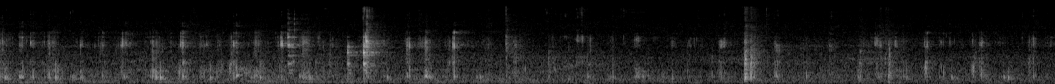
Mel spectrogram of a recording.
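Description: A person chewing sushi with the mouth closed, heard close up: a steady stream of small wet smacks and clicks, with a couple of sharper clicks, one about three and a half seconds in and one about seven and a half seconds in.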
